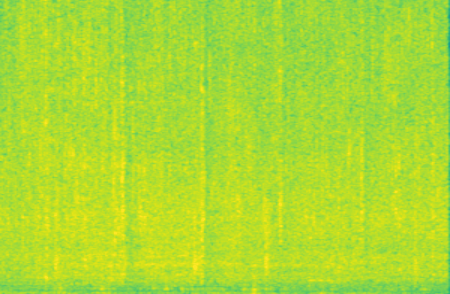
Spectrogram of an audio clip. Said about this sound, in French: Il y a l'eau qui coule, ça va faire tomber la bâche.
